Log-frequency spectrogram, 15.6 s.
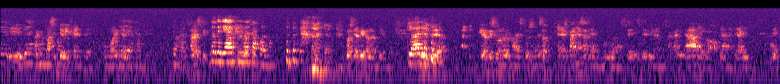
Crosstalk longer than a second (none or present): present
